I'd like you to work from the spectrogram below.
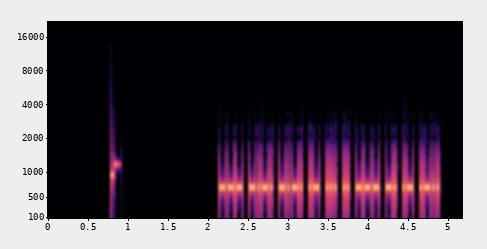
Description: Morse code, heard as a keyed tone, about 44 wpm, 700 Hz. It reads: OCCASIONAL
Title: LY Suffix - Top 100 Words with Base Words 45wpm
